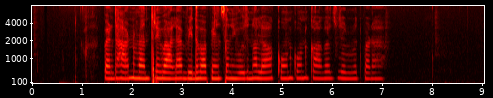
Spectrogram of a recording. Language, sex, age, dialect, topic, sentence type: Magahi, female, 18-24, Central/Standard, banking, question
